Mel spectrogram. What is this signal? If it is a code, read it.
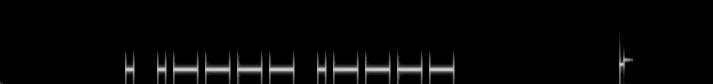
Morse code, heard as a keyed tone, about 15 wpm, 700 Hz. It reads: E11
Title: Three Challenging Letter-Number Combinations 15wpm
